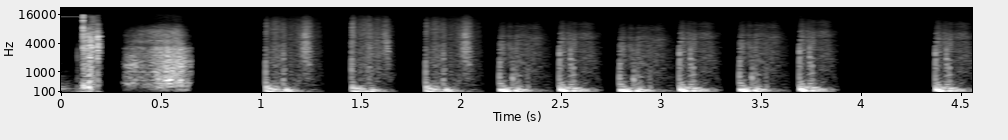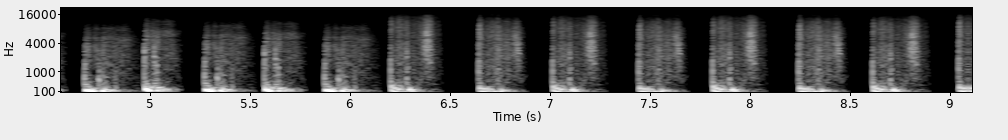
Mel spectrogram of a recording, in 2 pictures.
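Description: Footsteps thud quickly on wooden stairs and floor.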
